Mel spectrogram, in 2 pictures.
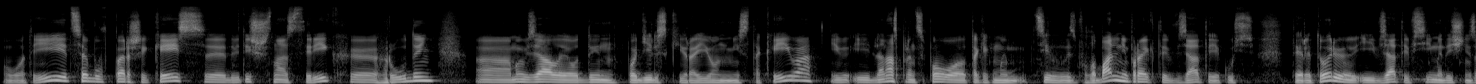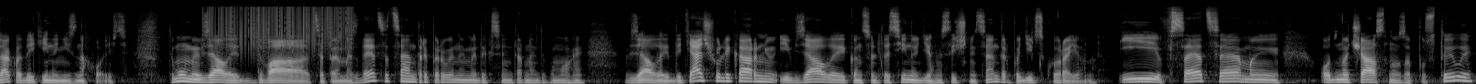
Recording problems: crackling; loud; from 17 to 18 s; 8 dB below the speech

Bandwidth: 15.5 kHz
